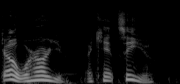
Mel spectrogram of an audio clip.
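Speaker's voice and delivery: mechanical, robot-like speech. Imitating the man heard talking on the call: robotic voice. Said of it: "he's got a very robotic voice when he's talking".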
